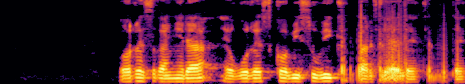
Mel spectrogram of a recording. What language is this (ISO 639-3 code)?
eus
